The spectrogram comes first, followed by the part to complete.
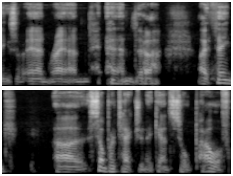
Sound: laughing

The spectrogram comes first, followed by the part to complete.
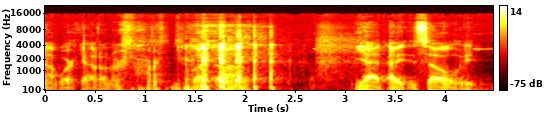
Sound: laughing

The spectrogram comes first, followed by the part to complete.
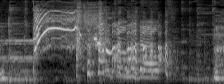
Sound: screaming

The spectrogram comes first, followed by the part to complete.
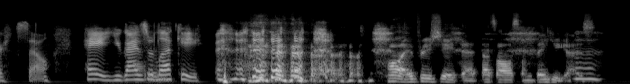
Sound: laughing; laughs

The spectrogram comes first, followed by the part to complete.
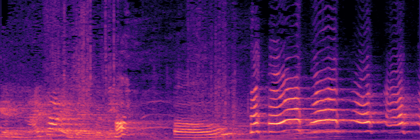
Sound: laughing

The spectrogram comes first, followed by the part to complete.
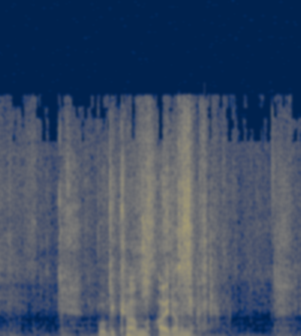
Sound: paper rustling sound

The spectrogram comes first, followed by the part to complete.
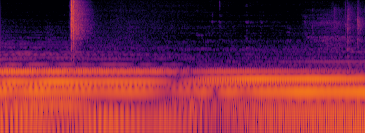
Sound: knife clicks

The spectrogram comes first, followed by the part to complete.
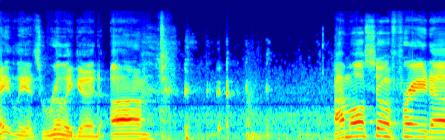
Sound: laughs

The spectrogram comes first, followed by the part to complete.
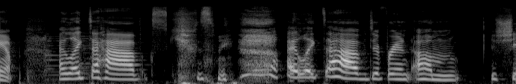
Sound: chuckling

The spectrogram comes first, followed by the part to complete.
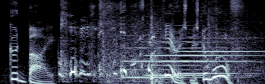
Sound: both laughing

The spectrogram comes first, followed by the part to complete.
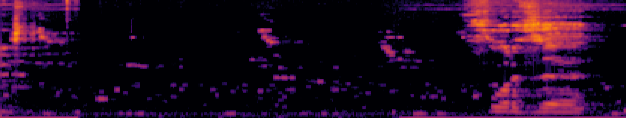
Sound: birds chirping

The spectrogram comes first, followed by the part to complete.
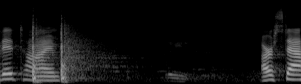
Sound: gavel banging

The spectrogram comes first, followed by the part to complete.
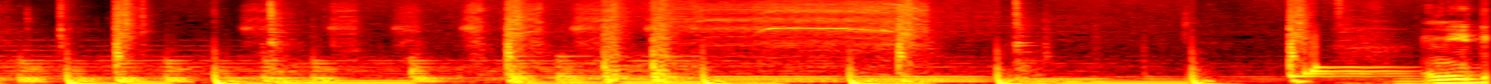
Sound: relaxed music; drill hums; relaxed music

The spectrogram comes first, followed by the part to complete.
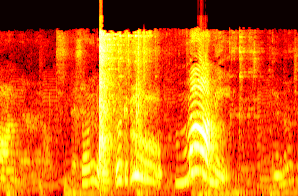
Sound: glass breaks

